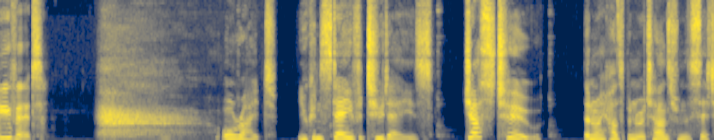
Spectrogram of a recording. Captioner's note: long sigh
